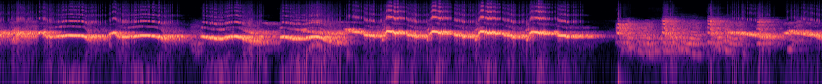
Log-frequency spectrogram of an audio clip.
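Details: Chinese hwamei belting out song to provoke other birds: a long series of loud whistled notes, each rising then dropping, repeated steadily for six seconds, then a harsher, raspier run.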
